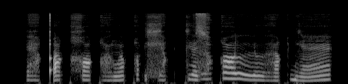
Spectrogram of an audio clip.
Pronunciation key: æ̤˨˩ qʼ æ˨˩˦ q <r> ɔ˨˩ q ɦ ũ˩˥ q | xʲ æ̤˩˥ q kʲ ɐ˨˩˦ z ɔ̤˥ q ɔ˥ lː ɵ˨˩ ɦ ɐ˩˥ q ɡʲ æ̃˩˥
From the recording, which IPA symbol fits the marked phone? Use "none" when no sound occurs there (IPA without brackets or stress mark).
χ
